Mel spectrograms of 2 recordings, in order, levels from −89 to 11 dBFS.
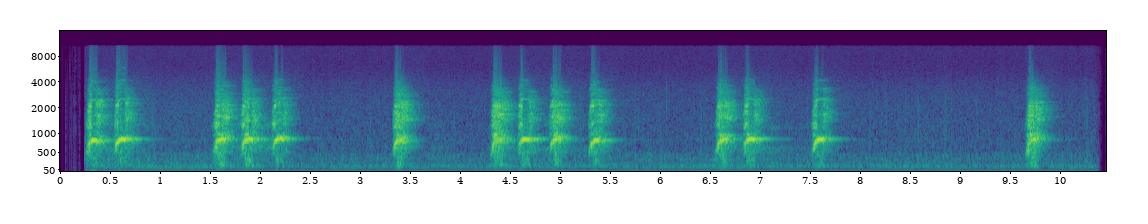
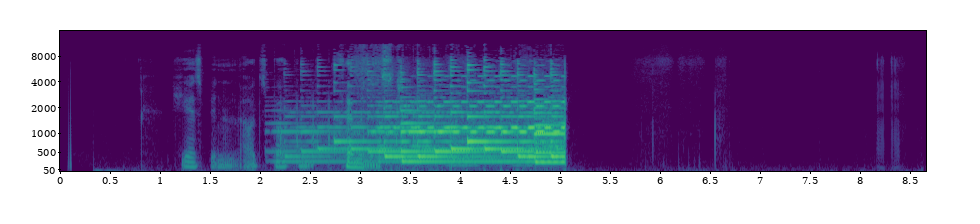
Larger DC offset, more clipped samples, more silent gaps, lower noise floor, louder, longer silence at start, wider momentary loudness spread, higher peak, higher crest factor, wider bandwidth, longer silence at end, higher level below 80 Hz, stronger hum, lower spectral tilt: first, 0.3% vs under 0.1%; first, 0.5% vs under 0.1%; neither; second, -41 dBFS vs -79 dBFS; first, -10 LUFS vs -18 LUFS; second, 0.25 s vs 1.25 s; second, 13 LU vs 17 LU; about the same, 0 dBFS vs -2 dBFS; second, 12 dB vs 20 dB; about the same, 11 kHz vs 11.5 kHz; second, 0.55 s vs 3.6 s; about the same, -58 dBFS vs -62 dBFS; neither; about the same, -3.5 dB/octave vs -4 dB/octave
